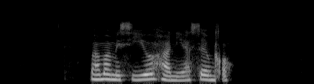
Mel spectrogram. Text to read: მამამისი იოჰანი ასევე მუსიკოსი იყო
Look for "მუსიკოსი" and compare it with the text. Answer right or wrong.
wrong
